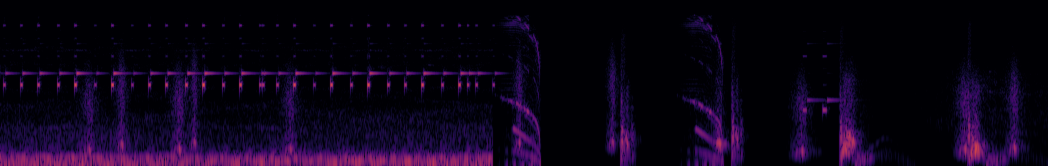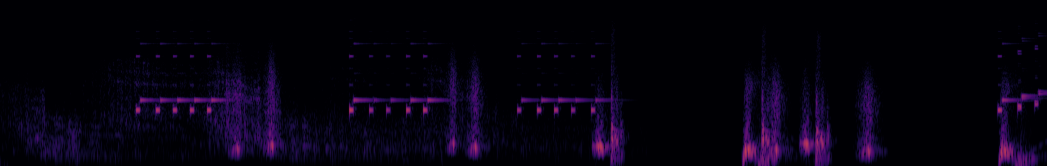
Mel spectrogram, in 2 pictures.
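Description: Game coins chime quickly as they are picked up.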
